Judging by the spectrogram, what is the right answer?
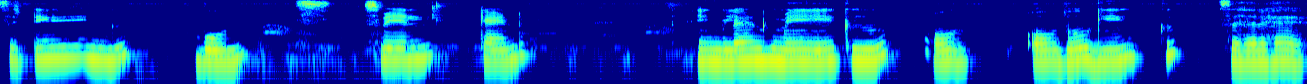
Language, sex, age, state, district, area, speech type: Hindi, female, 45-60, Madhya Pradesh, Chhindwara, rural, read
